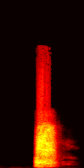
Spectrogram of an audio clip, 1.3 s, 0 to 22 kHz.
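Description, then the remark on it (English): One sharp, forceful exhale, a CO2 dump to get rid of extra carbon dioxide, bursts out through the mouth, a loud breathy whoosh lasting about a third of a second before trailing off into a faint hiss. No one speaks. “You know, a strong, forceful mouth breath, we call them CO2 dumps, to dump off the extra CO2.”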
